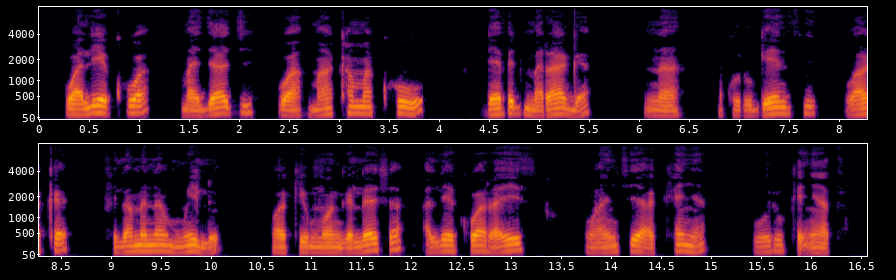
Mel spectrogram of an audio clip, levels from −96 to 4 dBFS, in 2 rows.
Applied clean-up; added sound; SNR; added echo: none; none; none; none.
